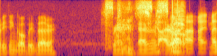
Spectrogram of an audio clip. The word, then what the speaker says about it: Skyrim: like, what would you think is better, the Scrim or the Rage? Like, what do you think will be better? Skyrim?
